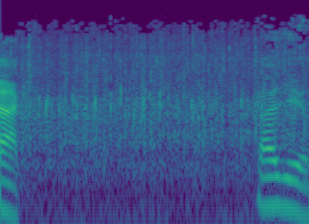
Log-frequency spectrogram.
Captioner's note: applause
